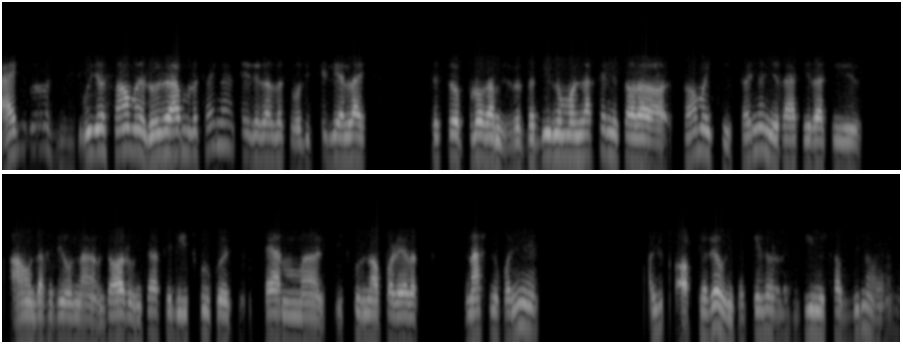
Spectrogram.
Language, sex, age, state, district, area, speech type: Nepali, female, 45-60, West Bengal, Darjeeling, rural, conversation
